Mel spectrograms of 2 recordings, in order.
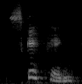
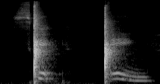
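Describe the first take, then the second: First: Said in the usual way. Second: "skip-ing" in two slow, loud beats; split into syllables. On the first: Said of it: "the beats in a word". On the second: Shown as a demonstration. Teacher showing two syllables, "skip-ing" beat by beat. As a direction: hit each half of "skip-ing", gap between. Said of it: "going to show you now".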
